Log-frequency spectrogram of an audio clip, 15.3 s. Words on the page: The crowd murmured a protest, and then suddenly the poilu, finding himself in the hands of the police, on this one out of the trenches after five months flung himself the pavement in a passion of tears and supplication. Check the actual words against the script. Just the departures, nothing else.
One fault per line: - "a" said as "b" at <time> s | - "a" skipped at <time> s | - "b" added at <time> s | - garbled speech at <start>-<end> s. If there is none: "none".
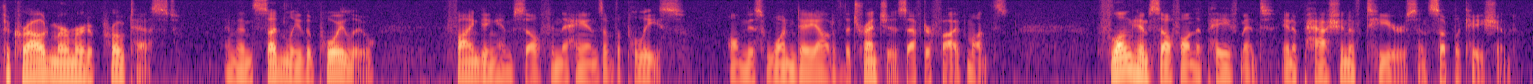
- "day" added at 8.0 s
- "on" added at 11.8 s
